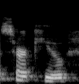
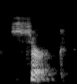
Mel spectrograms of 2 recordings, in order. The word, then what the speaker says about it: cirque: you don't pronounce it circu you pronounce it with just one syllable sir here it is again ready cirque and do you notice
